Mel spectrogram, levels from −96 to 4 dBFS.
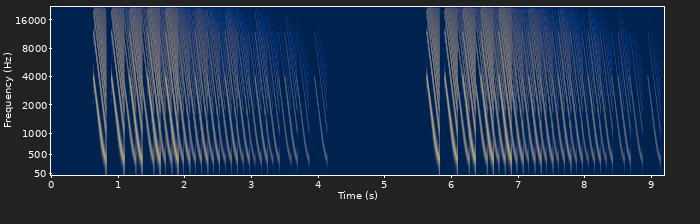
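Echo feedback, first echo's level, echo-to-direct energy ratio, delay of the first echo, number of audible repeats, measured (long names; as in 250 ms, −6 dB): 51%, −14.0 dB, −12.5 dB, 447 ms, 4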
